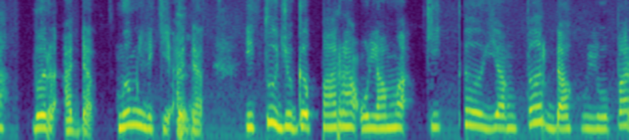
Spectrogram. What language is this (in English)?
Malay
